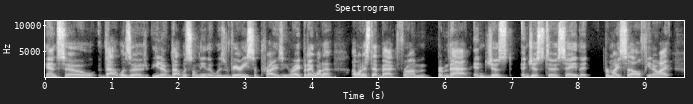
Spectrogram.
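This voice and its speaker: Against a quiet background, a man speaks at a moderate pace with hardly any pauses. His pitch is fairly high with ordinary variation, and his loudness is very even. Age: 50s. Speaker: attorney. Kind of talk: interview. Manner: halting, many fillers and repeats.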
